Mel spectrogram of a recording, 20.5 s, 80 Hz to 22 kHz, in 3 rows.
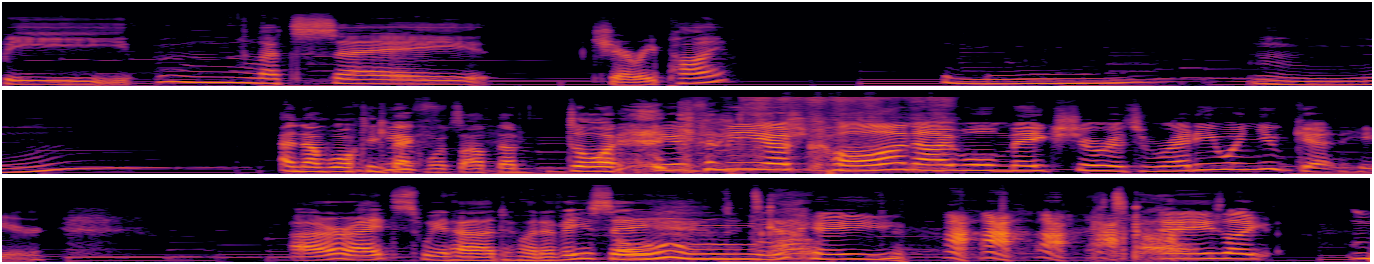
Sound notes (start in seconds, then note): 10.1 laughs; 16.8 whispers; 18.0 laughter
